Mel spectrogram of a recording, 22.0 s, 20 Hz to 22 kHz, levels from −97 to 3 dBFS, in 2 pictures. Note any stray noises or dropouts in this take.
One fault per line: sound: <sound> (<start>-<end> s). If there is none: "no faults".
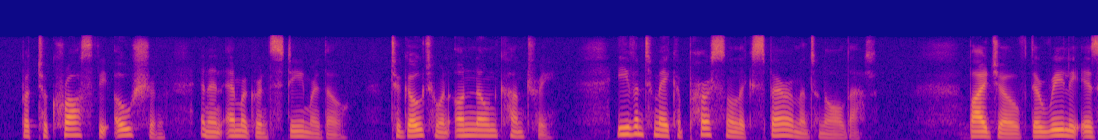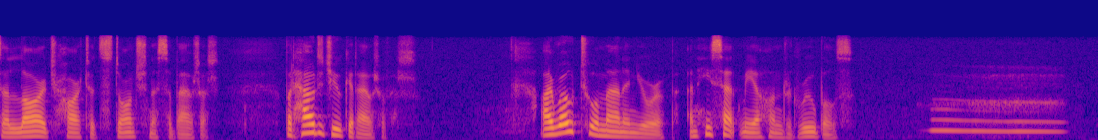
sound: sneeze (20.2-21.7 s)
